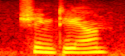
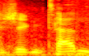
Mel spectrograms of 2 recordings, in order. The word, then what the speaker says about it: Xing Tian: Xing Tian. Tian, is that how it's said? I believe so. That's correct pronunciation. It's, I don't know, because I've been saying Jing 10 the whole time.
